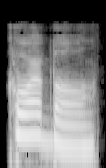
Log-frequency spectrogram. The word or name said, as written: corbel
